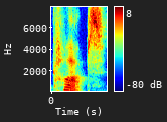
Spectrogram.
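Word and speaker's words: copse: long kind of ridges that is called a cops even though spelled the same way as a little woodland c-o-p-s-e and it was an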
